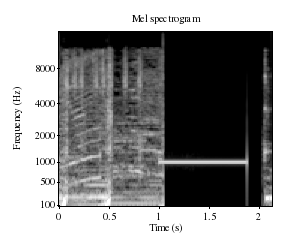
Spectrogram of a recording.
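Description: Music with a heavy bass beat cuts off abruptly about a second in and gives way to a single steady electronic beep, a pure high tone held for just under a second that ends in a click.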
